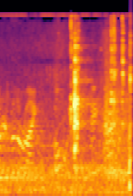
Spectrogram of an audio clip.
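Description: Faint clinks of cutlery on dishes at a dinner table: one sharp clink about halfway through and a few quick lighter ones near the end, over a low murmur of voice.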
